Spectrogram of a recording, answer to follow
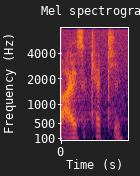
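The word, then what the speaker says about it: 아이스케키: 옛날 말로 아이스 케키. 정확한 발음은 아이스 케이크겠지만 아이스 케키를 주는데, 그게 얼마나, 60여 년 전에 아이스 케키?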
